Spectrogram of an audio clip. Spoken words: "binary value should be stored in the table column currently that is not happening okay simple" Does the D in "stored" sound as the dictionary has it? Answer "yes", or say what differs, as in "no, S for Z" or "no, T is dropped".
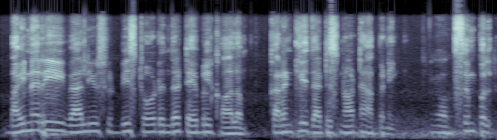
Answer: yes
